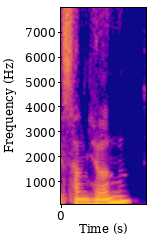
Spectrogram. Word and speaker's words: Sanghyun: Sanghyun. – Sanghyun. Okay, so, got it. – Hyun is like a little bit like a H sound.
